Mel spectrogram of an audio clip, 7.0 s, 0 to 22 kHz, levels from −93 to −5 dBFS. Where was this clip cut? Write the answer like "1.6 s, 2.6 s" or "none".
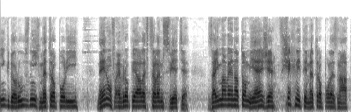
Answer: none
